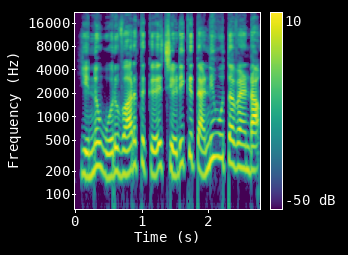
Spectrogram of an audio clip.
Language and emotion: Tamil, happy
